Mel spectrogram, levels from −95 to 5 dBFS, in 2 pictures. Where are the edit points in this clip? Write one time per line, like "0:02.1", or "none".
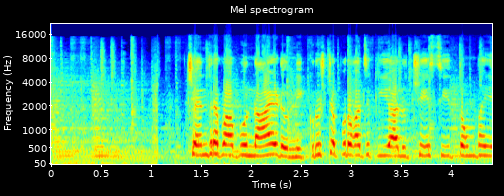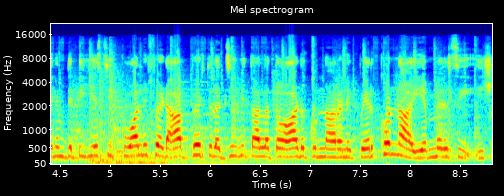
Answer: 0:01.0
